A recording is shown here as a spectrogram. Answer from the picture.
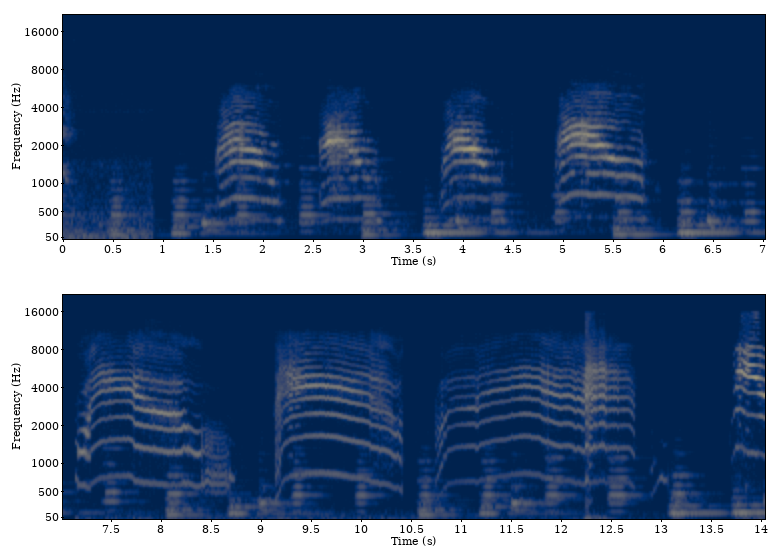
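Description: A cat meowing over soft background music: four short meows, then three longer, drawn-out meows from about halfway through, with another starting right at the end.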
